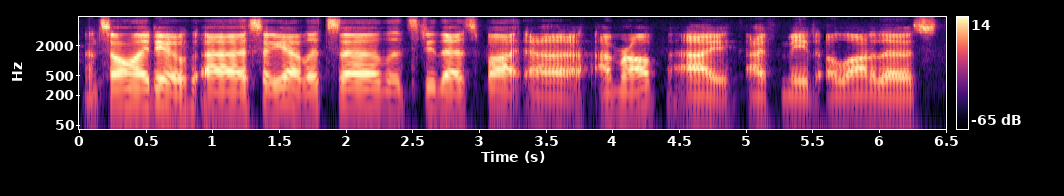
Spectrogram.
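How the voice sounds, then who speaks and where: A man's voice: mid-range voice, steady tone, measured pace, smooth, no room sound. A man co-hosting a casual wrestling podcast, bantering in a blunt, sweary, self-deprecating way. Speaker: podcast co-host. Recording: dull lo-fi microphone sound.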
